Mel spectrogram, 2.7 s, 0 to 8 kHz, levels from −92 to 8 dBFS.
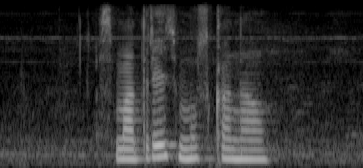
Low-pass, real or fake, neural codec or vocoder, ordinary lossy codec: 7.2 kHz; real; none; AAC, 48 kbps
